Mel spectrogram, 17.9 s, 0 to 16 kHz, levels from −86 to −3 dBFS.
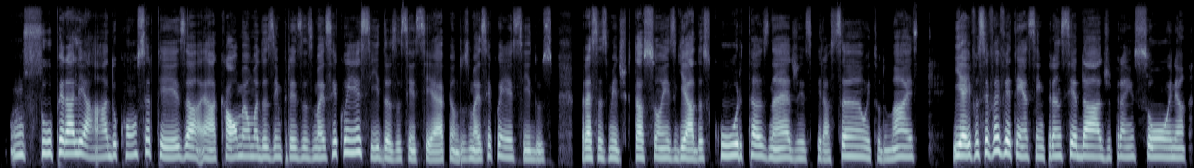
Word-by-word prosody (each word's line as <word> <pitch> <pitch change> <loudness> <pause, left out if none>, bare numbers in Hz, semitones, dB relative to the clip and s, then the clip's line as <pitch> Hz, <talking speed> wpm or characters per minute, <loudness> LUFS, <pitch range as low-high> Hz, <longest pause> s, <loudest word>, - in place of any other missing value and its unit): um 215 +1 -1
super 240 +4 +1
aliado, 210 -4 +3
com 210 +1 -3
certeza. 185 -7 -1 0.2
É, - - -2
a 155 -1 +1
Calm 180 +2 +4
é 185 - -1
uma 185 0 -2
das 175 -1 -3
empresas 175 -2 -4
mais 170 0 -2
reconhecidas, 225 - 0
assim. 145 +1 -5
Esse 140 +1 -4
app 135 +1 +1
é 150 - -1
um - - -1
dos 145 +3 -7
mais 145 -2 -1
reconhecidos 150 -8 -4 0.4
pra 165 - +2
essas 165 -2 0
meditações 165 +1 -2
guiadas 155 -1 +2
curtas, 200 -2 +1
né, 170 0 +1
de 150 +1 -8
respiração 170 +5 -2
e 165 - -3
tudo 145 -2 -9
mais. 180 +3 -1 0.6
E 205 +1 +6
aí 200 +1 +8
você 230 +5 +1
vai 280 +6 +5
ver. 240 -3 +5
Tem, 200 -4 -2
assim, 185 0 -5
pra 195 +2 -2
ansiedade; 185 -4 +2
pra 190 -2 -4
insônia. 180 -1 -1
175 Hz, 145 wpm, -24 LUFS, 160-195 Hz, 0.6 s, aí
